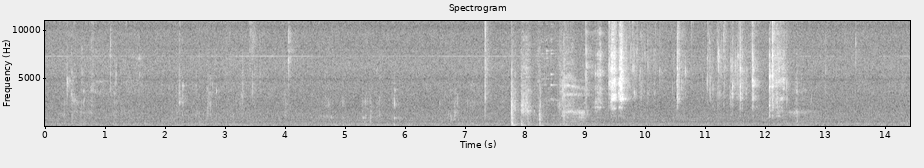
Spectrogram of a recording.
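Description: Wooden chopsticks clinking and scraping against a ceramic bowl as noodles are stirred and picked up, busiest in the second half, with one sharp knock on the tray a little before eight seconds in.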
